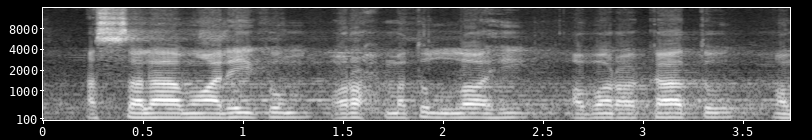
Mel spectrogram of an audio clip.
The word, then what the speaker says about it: আসসালামু আলাইকুম: মধ্যে ভুল উচ্চারণ সালাম আলাইকুম সালাম আলাইকুম এভাবে উচ্চারণ করে সামু আলাইকুম মানে তোমার মৃত্যু হোক সামু আলাই মানে কি তুই মর দোয়া করতেছে মরার এই জন্য শুদ্ধ সালাম দিতে হবে উচ্চারণ যেন শুদ্ধ হয় আসসালামু আলাইকুম আসসালামু আলাইকুম তো সালামটা কতটুকু হবে সেটাও কোরআনে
